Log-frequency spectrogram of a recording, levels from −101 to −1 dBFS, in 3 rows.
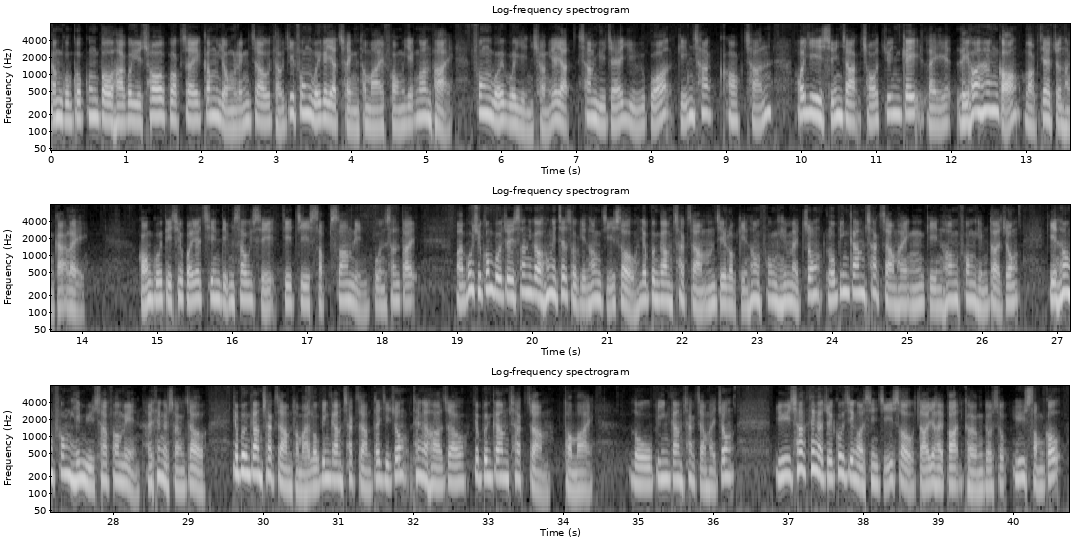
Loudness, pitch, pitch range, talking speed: -30 LUFS, 160 Hz, 135-185 Hz, 285 characters per minute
